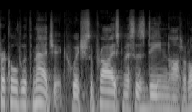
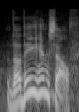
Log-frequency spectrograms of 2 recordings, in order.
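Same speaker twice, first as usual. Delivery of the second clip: cheerily; 6 semitones higher than usual. Acted. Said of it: "he returned cheerily".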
